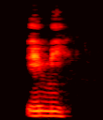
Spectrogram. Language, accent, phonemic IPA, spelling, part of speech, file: French, Canada, /e.mi/, émis, verb, LL-Q150 (fra)-émis.wav
- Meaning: 1. past participle of émettre 2. masculine plural of émi 3. first/second-person singular past historic of émettre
